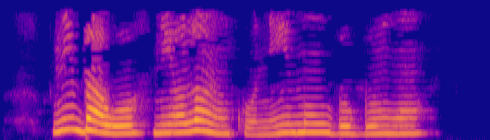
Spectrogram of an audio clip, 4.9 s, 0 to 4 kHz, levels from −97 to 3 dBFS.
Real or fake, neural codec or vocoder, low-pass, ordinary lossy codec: fake; codec, 16 kHz in and 24 kHz out, 1 kbps, XY-Tokenizer; 3.6 kHz; MP3, 16 kbps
